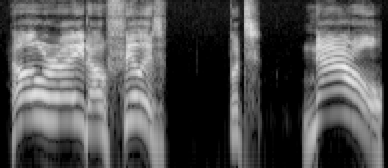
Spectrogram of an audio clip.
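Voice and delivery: high, pained yelps; yelping in pain. A narrator's reading. The leprechaun yelping in the hammerlock, in pain. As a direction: cry out as the arm is twisted. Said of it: "The old man yelped".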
